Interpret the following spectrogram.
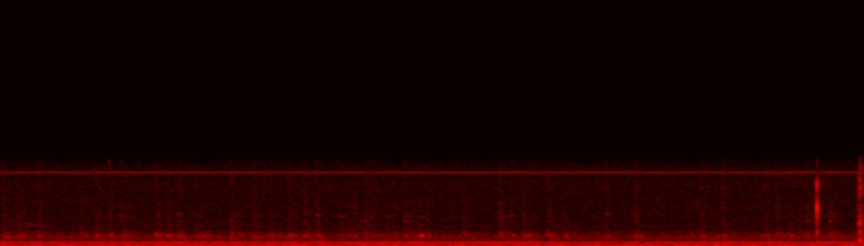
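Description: Steady hum and high whine of a running computer, with a faint, even ticking underneath, as it boots Ubuntu from a live CD and reads the disc.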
